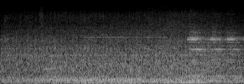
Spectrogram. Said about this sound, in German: Quälend langsam schiebt sich der Bus durch den Stau der Wirtschaftsmetropole Pune.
